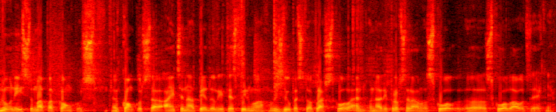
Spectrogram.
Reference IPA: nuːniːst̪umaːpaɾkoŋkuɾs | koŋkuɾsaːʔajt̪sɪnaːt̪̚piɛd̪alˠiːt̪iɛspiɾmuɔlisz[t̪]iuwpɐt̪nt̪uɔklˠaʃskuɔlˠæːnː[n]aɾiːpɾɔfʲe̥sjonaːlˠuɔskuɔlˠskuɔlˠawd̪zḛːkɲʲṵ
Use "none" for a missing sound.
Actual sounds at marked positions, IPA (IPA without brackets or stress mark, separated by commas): d̪, n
